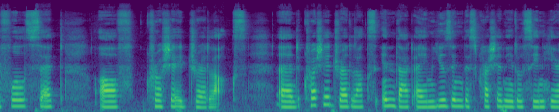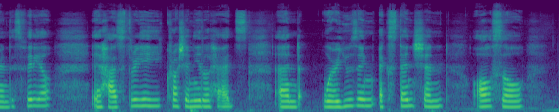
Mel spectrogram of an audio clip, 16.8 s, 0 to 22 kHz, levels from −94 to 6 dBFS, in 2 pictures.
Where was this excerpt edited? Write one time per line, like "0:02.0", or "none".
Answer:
none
